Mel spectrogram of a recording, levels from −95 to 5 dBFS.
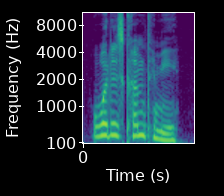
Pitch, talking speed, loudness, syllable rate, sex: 230 Hz, 270 wpm, -17 LUFS, 6.0 syllables/s, female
